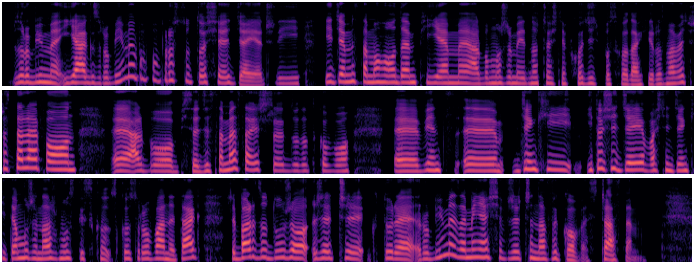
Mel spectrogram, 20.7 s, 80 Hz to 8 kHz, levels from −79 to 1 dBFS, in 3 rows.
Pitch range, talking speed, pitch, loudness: 200-240 Hz, 160 wpm, 215 Hz, -32 LUFS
